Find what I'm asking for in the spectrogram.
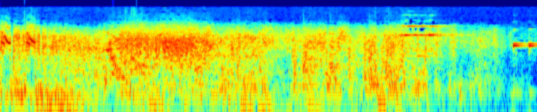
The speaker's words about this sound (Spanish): Y la séptima bala correrá a cuenta del Ivan Cliff, ya que Bill se queda sin munición.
